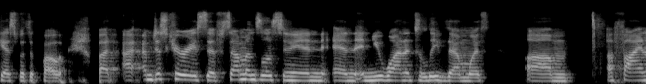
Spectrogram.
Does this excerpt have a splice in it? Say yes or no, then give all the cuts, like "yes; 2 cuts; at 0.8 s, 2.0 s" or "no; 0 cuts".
no; 0 cuts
